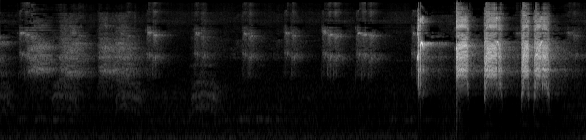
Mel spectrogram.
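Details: Faint high chirps of other birds lead in. Then the Sindhi black francolin (Kala Tetar) breaks in with a loud grating call: a clipped first note followed by a cluster of harsh, paired notes.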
